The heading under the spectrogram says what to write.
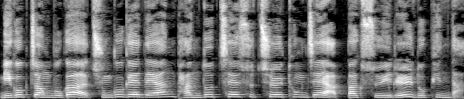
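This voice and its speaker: On a very clean recording with a silent background, the speech goes at a fairly slow pace with ordinary pitch variation. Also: woman, fairly high pitch for a woman. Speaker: voice and speech coach. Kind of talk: news article reading, sentence by sentence for repetition practice. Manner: clear, crisp articulation.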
